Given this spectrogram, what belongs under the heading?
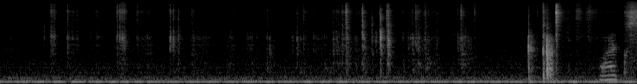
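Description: Paper being trimmed for a scrapbook page, a run of short crisp snips and cuts close by, with a few louder clicks and taps near the end over a steady low hum.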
